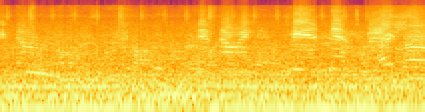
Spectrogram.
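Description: City bus running on the road, heard from inside the moving bus: a steady low engine hum with road noise.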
